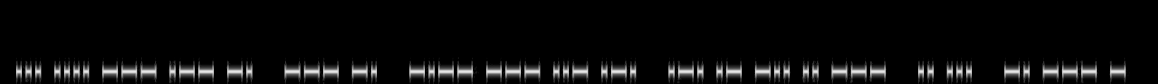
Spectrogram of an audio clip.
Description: Morse code, heard as a keyed tone, about 25 wpm, 600 Hz. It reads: SHOWN ON YOUR RADIO IS NOT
